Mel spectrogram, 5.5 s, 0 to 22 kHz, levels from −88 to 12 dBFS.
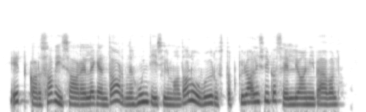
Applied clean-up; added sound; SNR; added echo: none; none; none; none.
